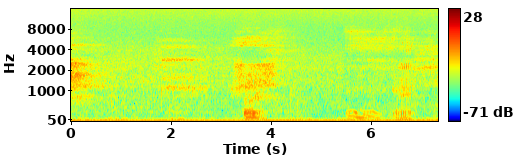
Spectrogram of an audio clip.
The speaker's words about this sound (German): Hey, Sie. Ja? Sie schnarchen.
